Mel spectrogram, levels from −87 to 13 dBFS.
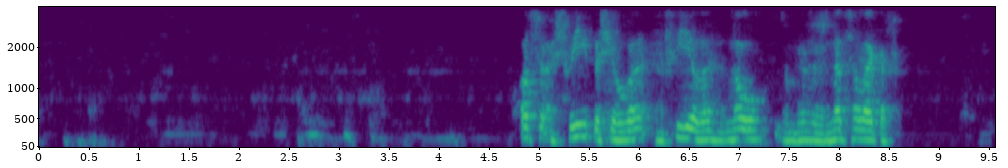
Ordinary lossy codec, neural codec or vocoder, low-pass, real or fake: AAC, 24 kbps; vocoder, 44.1 kHz, 128 mel bands every 512 samples, BigVGAN v2; 3.6 kHz; fake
